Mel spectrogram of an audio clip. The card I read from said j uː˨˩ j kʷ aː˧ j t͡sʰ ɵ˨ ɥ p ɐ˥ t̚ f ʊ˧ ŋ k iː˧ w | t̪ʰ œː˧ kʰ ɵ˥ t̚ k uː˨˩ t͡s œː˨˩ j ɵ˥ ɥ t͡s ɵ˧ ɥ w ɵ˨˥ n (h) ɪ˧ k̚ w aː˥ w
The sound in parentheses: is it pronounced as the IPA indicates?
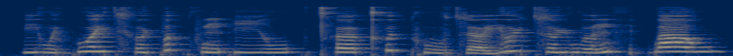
yes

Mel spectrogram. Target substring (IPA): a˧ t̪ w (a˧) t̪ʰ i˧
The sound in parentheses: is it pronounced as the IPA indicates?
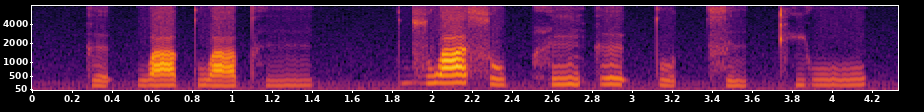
yes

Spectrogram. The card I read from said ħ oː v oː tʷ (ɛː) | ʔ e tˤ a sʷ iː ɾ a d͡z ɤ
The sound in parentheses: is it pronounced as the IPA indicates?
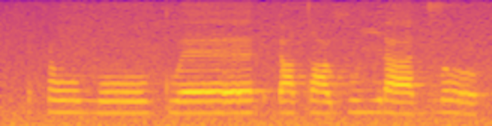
yes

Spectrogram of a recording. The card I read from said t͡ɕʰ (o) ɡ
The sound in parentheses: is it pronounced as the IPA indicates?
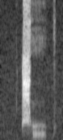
yes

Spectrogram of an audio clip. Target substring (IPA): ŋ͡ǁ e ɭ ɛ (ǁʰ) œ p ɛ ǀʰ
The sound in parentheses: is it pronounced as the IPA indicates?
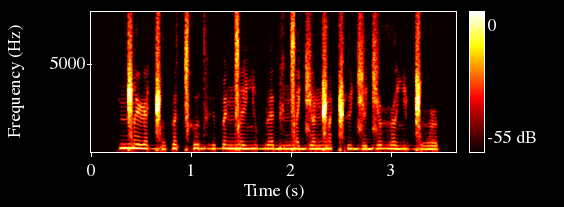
no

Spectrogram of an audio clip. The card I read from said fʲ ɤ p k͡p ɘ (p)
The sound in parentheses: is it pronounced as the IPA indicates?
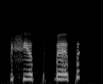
yes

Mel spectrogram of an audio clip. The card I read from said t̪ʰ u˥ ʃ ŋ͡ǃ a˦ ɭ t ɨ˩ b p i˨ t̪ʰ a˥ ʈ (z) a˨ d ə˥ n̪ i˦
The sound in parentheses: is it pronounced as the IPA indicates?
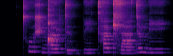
yes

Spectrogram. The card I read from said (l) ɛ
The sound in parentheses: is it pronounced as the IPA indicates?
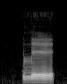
yes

